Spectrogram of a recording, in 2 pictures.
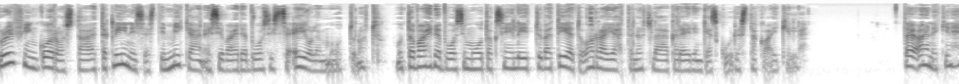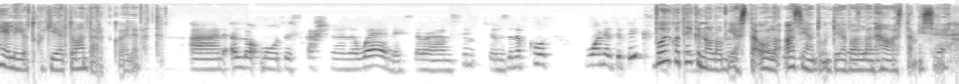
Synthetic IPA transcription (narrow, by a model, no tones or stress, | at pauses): ɡ̥rifiŋko̞ɾo̞st̪ɑːe̞t̪ːækliːnise̞st̪immikæːnʔe̞siʋɑjhdeʋʋuosisːɑʔejo̞lemmṵːt̪ːunut̪mut̪ːɑʋɑjhdeʋːuo̞simuːt̪oksiːnliːt̪ːyʋæt̪iet̪oonrɑjɑht̪ænyt̪læːkæɾe̞jde̞ŋk̟e̞skṵːde̞st̪ɑkɑ̰jkilːe | t̪ɑjɑjnɑkinɦe̞jlːejot̪kɑkiert̪oɑnt̪ɑ̰rkːɑ̰jlḛʋɑt̪ | ʔə̃nəlɔʔmɔːdɪskʌʃə̃nə̃nəwɛːnəsəɹãʊ̃nsɪ̃mp̚tʰə̃mzə̃nəv̥kʰɔˑs | wʌ̃nəvðəbɪɡ̥ʋo̞jkot̪e̞kno̞loɡiɑst̪ɑ̰ʔolːɑ̰ʔɑsiɑnt̪unt̪iɑʋɑlːɑnɦɑːst̪ɑ̰miseːn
